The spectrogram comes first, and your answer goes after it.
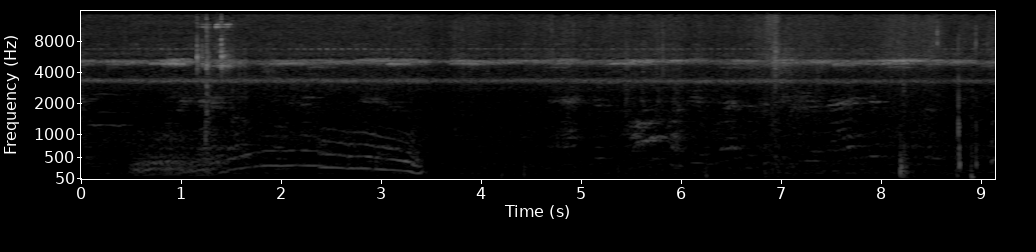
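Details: Domestic cat, male, described as paranoid and hissing at its owner, giving one long wavering yowl that rises then falls over about three seconds, followed by faint scuffles amid a steady electrical hum.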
